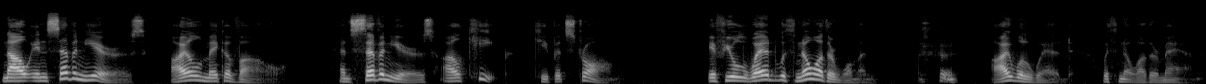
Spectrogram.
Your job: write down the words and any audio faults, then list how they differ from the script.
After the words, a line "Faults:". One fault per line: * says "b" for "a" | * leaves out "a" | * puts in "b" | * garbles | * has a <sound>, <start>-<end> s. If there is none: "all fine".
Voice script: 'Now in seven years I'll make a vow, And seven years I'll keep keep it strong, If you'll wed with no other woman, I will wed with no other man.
'Now in seven years I'll make a vow, And seven years I'll keep keep it strong, If you'll wed with no other woman, I will wed with no other man.
Faults:
* has a laugh, 9.2-9.6 s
